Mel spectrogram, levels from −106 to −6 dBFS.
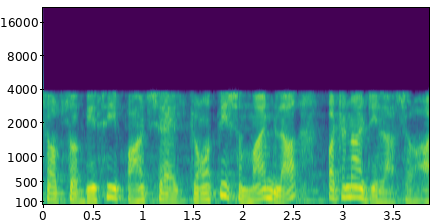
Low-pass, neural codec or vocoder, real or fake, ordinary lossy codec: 3.6 kHz; codec, 16 kHz, 4 kbps, FunCodec, trained on Chinese and English, 50 frames a second; fake; none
